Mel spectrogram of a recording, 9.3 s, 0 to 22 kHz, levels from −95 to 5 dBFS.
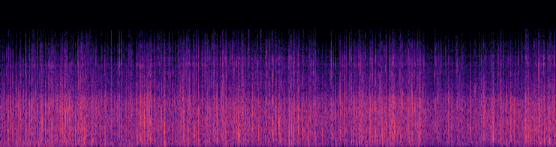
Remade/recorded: recorded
